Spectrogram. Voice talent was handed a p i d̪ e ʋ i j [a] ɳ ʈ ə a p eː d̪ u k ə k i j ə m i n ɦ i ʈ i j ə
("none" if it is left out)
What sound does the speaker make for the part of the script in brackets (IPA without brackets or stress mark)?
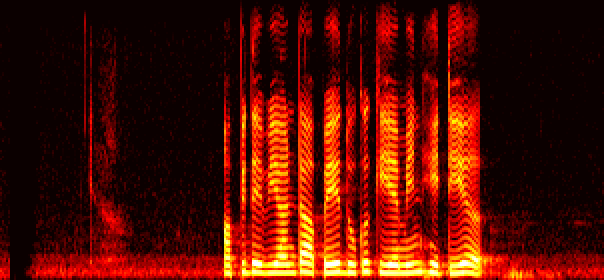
a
